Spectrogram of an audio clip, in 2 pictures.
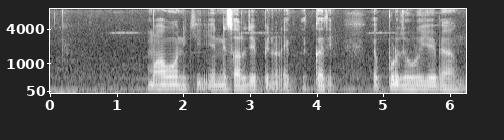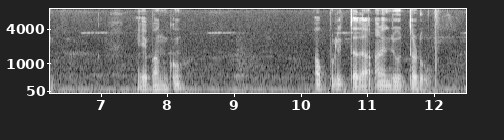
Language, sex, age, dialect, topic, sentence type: Telugu, male, 18-24, Telangana, banking, statement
